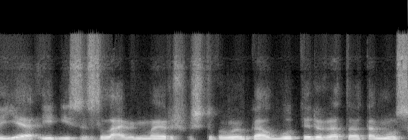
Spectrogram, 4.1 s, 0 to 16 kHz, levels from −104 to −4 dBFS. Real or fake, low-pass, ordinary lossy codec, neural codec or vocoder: fake; 10.8 kHz; Opus, 16 kbps; codec, 24 kHz, 0.9 kbps, WavTokenizer, large speech release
